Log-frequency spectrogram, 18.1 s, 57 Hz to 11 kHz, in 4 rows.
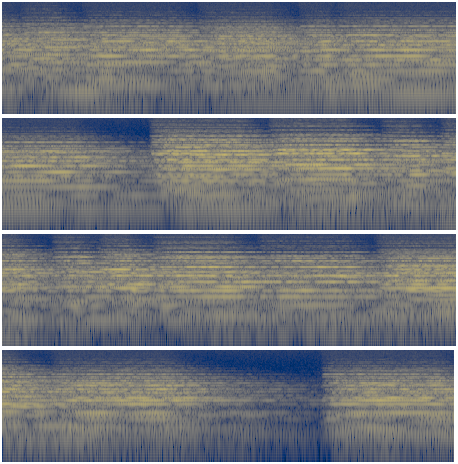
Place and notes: Rue des Papillons, Toulouse, France - Organ Music Church
Organ Music Church
The Basilica of Saint-Sernin (Occitan: Basilica de Sant Sarnin) is a church in Toulouse, France, the former abbey church of the Abbey of Saint-Sernin or St Saturnin. Apart from the church, none of the abbey buildings remain. The current church is located on the site of a previous basilica of the 4th century which contained the body of Saint Saturnin or Sernin, the first bishop of Toulouse in c. 250. Constructed in the Romanesque style between about 1080 and 1120, with construction continuing thereafter, Saint-Sernin is the largest remaining Romanesque building in Europe.[1][2][dubious – discuss] The church is particularly noted for the quality and quantity of its Romanesque sculpture. In 1998 the basilica was added to the UNESCO World Heritage Sites under the description: World Heritage Sites of the Routes of Santiago de Compostela in France.
France métropolitaine, France, April 2021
